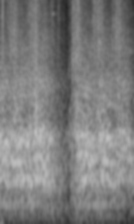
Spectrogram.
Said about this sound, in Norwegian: Jubel og tilrop da Camilla Harris lanserte seg som presidentkandidat for Demokratene i november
